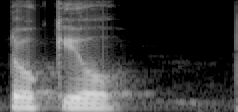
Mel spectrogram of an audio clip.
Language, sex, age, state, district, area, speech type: Telugu, male, 45-60, Andhra Pradesh, Chittoor, urban, spontaneous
